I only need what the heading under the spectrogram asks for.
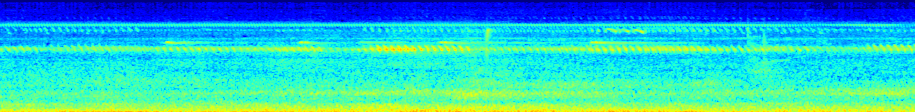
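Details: At Kinokawa Service Area, Wakayama, bell crickets sing a continuous shimmering, pulsed ring with short brighter bursts. Other insects trill higher, and a deep, constant roar of vehicles underlies the chorus.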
